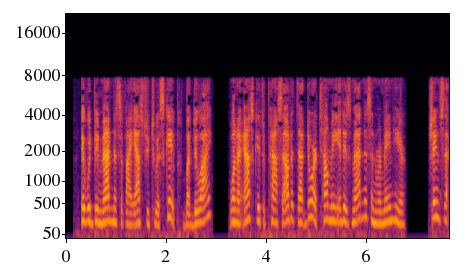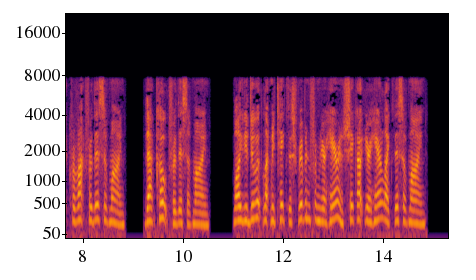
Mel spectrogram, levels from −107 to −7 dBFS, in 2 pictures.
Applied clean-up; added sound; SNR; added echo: none; none; none; none.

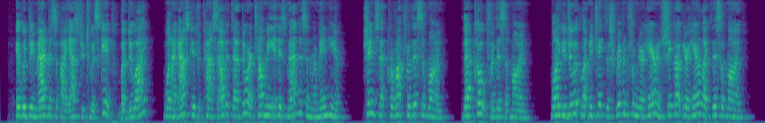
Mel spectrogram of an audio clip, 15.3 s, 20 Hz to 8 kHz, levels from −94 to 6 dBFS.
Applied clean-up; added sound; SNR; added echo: none; none; none; reverberation time 0.3 s.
